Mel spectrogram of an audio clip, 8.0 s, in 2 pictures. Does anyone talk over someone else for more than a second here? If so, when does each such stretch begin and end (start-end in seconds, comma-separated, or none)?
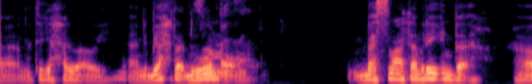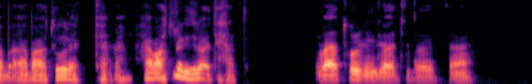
none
